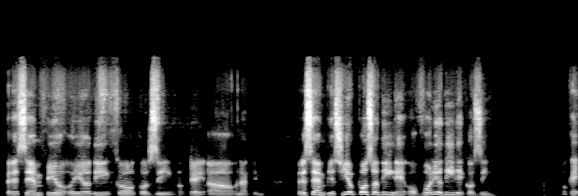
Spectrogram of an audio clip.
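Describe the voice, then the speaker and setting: A man's voice: high-pitched, sharp tone, no room sound, studio quality. A man teaching a grammar lesson, patiently repeating each example and checking that students follow. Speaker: language teacher.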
